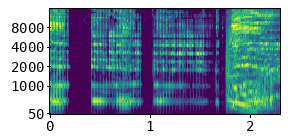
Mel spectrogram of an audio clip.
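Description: A long, loud, croaking burp rolls out in several drawn-out pulses, unbroken by talk, ending in a rougher, raspier stretch.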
